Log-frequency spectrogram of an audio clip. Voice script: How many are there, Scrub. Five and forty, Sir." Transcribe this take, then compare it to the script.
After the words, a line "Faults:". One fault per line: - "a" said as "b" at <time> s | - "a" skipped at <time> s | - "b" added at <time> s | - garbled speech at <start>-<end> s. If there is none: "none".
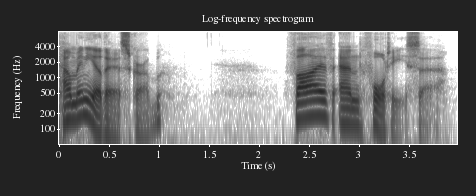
How many are there, Scrub. Five and forty, Sir."
Faults:
none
